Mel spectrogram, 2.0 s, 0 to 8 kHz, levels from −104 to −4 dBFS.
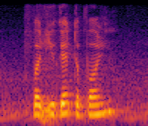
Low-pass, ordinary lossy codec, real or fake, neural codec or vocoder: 7.2 kHz; none; real; none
